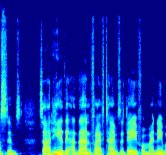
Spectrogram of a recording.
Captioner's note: non-english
